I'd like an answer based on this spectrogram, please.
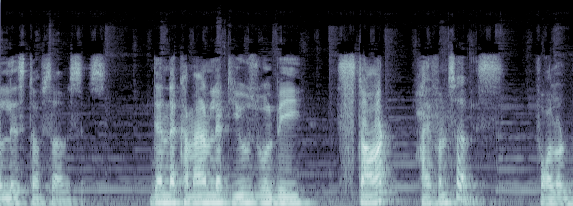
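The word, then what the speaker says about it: cmdlet: In PowerShell, commands are called as commandlets, pronounced as command-let.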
